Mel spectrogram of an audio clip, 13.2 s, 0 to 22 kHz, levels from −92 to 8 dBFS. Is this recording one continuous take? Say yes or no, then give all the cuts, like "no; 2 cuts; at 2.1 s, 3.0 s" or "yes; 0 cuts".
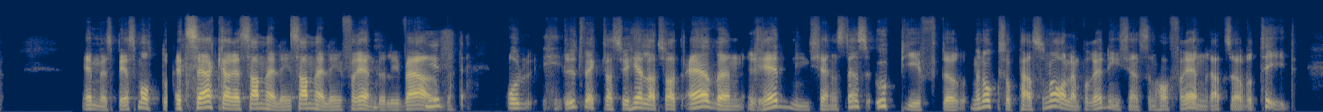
no; 4 cuts; at 1.7 s, 2.9 s, 5.6 s, 6.6 s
